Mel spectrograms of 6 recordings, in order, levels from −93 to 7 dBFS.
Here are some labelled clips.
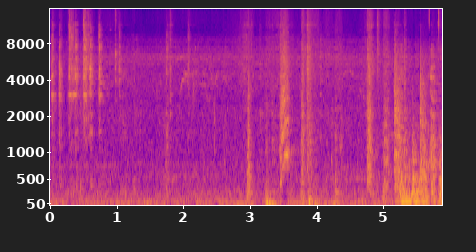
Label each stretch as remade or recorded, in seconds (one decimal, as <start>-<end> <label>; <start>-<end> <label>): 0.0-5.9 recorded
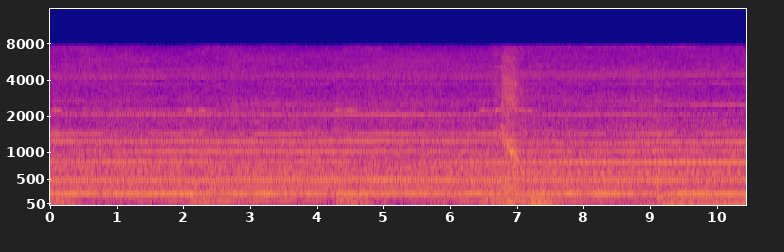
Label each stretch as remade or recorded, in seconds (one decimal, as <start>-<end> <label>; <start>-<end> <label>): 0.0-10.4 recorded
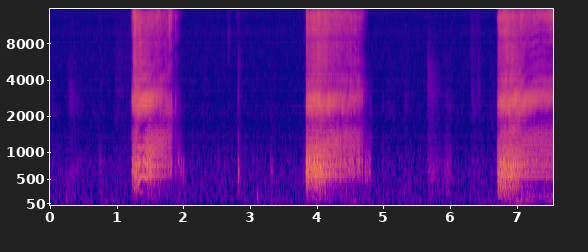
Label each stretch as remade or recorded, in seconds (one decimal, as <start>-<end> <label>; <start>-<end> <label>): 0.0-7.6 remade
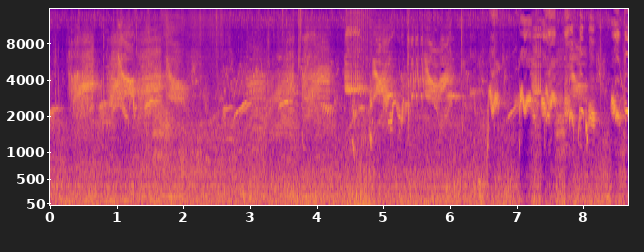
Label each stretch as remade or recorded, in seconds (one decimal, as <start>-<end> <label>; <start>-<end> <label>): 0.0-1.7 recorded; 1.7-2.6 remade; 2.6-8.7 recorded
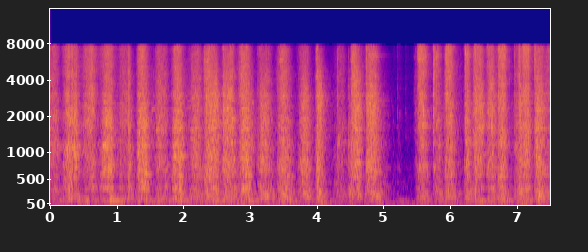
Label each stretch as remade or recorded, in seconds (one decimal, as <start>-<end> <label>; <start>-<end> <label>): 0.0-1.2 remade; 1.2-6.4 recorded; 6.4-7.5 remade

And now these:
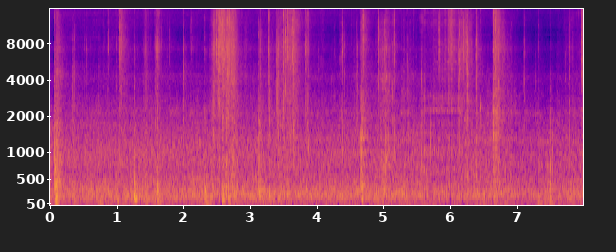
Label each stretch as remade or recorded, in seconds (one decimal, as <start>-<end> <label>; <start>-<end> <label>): 0.0-5.6 recorded; 5.6-6.2 remade; 6.2-8.0 recorded

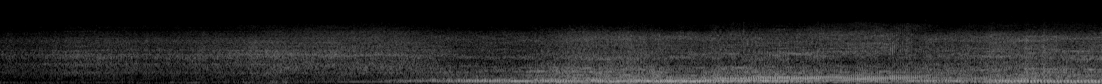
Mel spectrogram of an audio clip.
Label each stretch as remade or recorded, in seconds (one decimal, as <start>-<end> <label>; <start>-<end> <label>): 0.0-8.9 remade; 8.9-9.5 recorded; 9.5-11.0 remade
